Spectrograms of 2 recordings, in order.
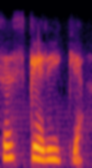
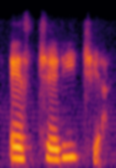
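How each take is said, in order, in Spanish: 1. La 'ch' se pronuncia como una k. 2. La 'ch' se pronuncia como la 'ch' en 'chair'. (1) "es Escherichia. La C y la H juntas se pronuncian como una K" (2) "No se pronuncia Escherichia"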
